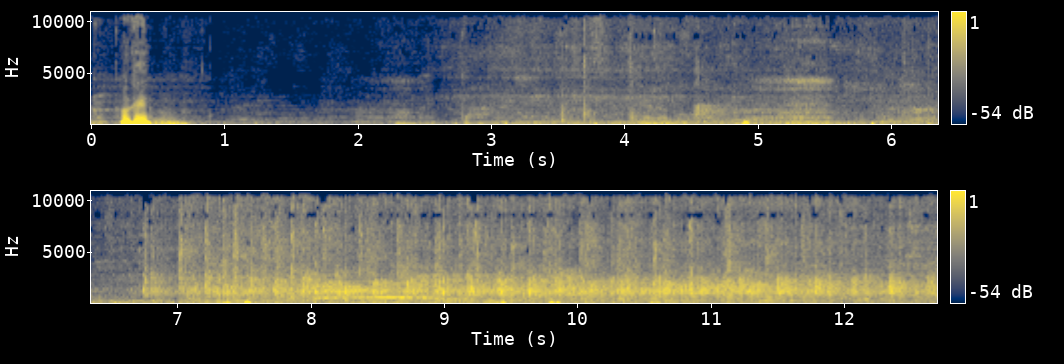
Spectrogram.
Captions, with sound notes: Okay. Oh my gosh. Terrible. (audience clapping)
